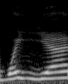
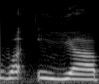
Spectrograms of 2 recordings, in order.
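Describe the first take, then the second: First: 'Wa' runs straight into 'ya' without a stop. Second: A glottal stop separates 'wa' from 'iyya'. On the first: The speaker calls it wrong. "व या नहीं पढ़ा" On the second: The speaker calls it right. "हमने क्या पढ़ा इसको, व इया पढ़ा"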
